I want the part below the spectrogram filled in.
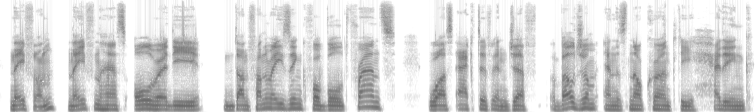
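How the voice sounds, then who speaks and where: A man hosting a podcast interview, measured and listening, with frequent fillers. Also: medium pitch, a bit bright, clear, resonant tone, dry recording, clean studio sound. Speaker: podcast host.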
